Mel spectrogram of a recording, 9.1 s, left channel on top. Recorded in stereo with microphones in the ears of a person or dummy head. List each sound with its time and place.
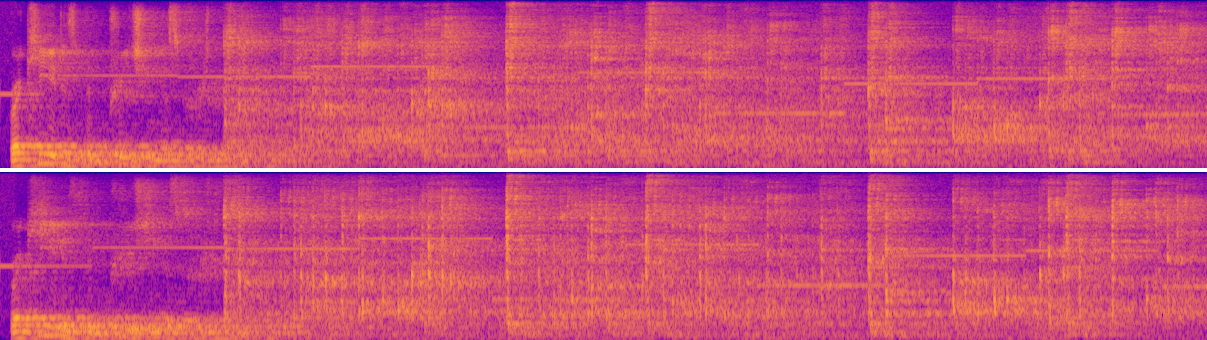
0.1 s a man speaking: 50° left (ahead or behind), 1.6 m; by 1.6 s 60° left (ahead or behind), 2.5 m
1.7 s typing on a keyboard: centre (ahead or behind), 1.4 m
